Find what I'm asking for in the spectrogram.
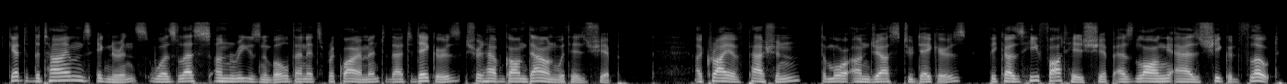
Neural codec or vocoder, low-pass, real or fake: codec, 24 kHz, 3.1 kbps, DualCodec; 7.2 kHz; fake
